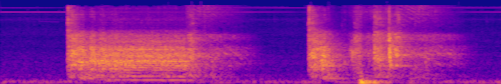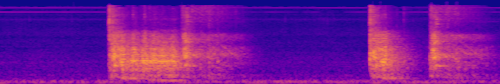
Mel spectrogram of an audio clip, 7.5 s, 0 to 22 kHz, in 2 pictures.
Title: KTM 690 hard start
